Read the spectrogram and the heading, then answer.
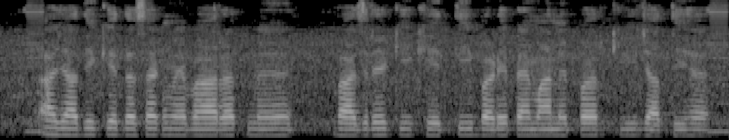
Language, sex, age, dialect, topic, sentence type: Hindi, male, 18-24, Hindustani Malvi Khadi Boli, agriculture, statement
